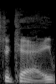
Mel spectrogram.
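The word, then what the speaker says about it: Takei: So, you know George Teay rhymes with I'm gay as he said, right?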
